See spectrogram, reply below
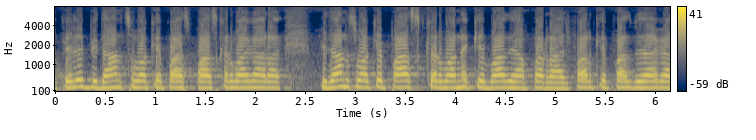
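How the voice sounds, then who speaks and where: Male news presenter, Jharkhand Hindi accent, very creaky high voice, flat formulaic delivery. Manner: repetitive, formulaic delivery with stock phrases. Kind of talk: online news voice-over.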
